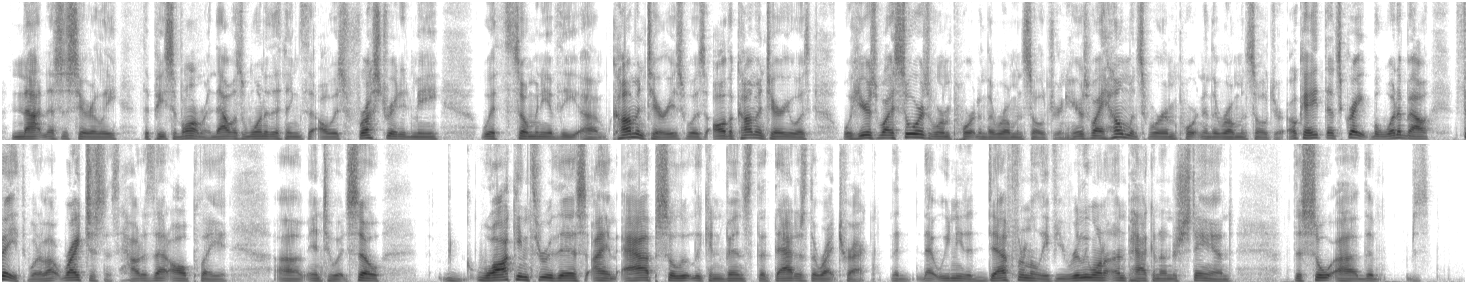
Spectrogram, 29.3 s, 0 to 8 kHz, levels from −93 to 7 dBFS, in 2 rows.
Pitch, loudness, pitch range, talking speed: 110 Hz, -25 LUFS, 105-130 Hz, 200 wpm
